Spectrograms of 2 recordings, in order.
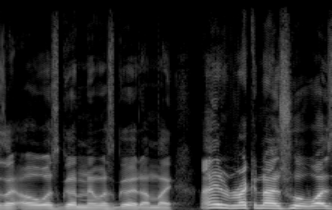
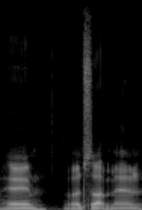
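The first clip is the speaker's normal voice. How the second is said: mock very quiet, slow, mournful drawn-out "hey"; 7 semitones lower, 13 dB quieter than usual. Retelling answering a caller who always wants favors: imitating own sorrowful greeting. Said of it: "the sorrow in my voice".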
